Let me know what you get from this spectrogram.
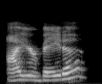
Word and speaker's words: Ayurveda: Now, I'm going to try to say this word correct. Through mindful movement, Ayurveda. Did I say that right? I did.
